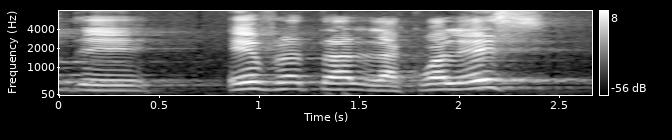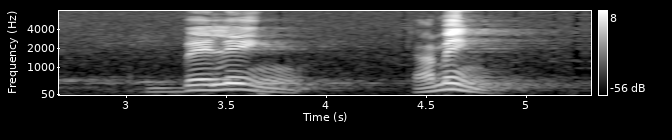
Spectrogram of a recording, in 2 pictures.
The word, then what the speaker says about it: Belén: estas dos o tres porque esta es muda y se lee o se pronuncia belén pero en algunos lugares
